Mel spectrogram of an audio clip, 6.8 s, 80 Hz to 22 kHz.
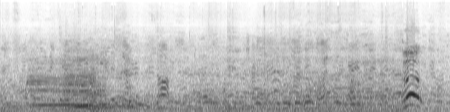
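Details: Cattle at a cattle market in Bangladesh, Ambari haat, on 5 January: a long low moo early on, over busy crowd chatter and men bargaining over prices, with a brief higher call near the end.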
